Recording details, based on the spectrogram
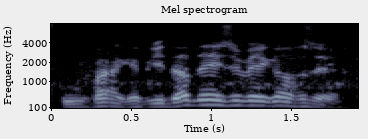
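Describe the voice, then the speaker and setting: An actor playing a level-headed screenwriter with a dry, teasing, sceptical way of talking in a 1960s Dutch radio play. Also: male voice, medium pitch, expressive, fairly quick, slight background noise, lightly acted. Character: wry, level-headed male screenwriter, companion to the director. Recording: thin, muffled 1960s radio recording.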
